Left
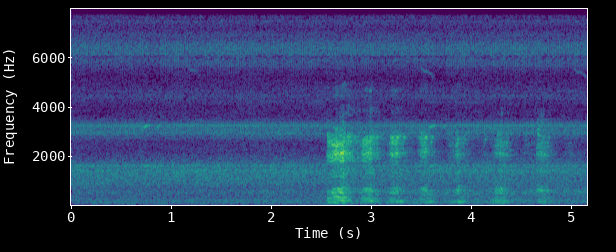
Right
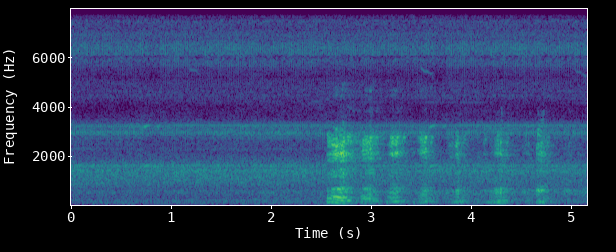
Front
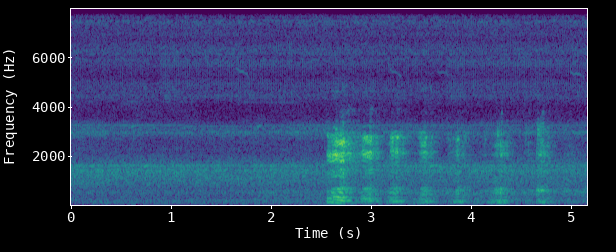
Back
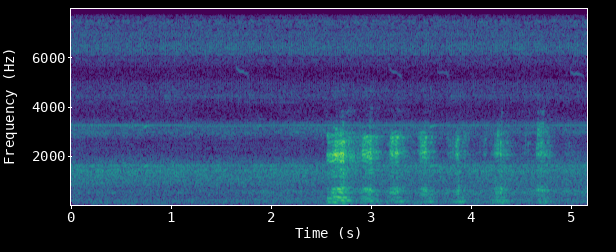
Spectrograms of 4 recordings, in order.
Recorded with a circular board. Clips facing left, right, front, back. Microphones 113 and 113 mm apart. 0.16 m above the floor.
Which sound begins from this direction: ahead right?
Laughter, at 2.5 s.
